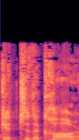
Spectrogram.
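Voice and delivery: fake British-accented machine voice. Quoting the talking car from the show: Kit voice with British accent. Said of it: "why did Kit have a British accent?".

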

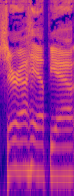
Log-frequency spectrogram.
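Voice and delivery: put-on hillbilly voice. Showing how to answer someone asking for help: ignorant hillbilly voice. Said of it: "with that voice".

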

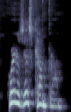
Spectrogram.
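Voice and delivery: high squeaky high-pitched voice. Asking the mouth of the Amazon where it comes from, high-pitched voice. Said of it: "You'd have to say in that tone of voice, ... how high-pitched the voices of fish are".

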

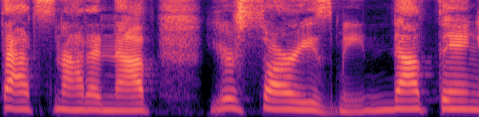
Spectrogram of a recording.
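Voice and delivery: mock screaming. Retelling a scene, voicing a man screaming at a woman: imitating someone screaming. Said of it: "He is screaming at Mia".

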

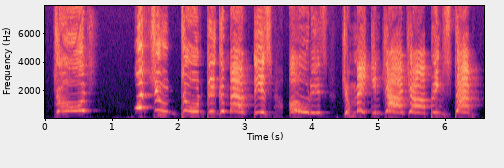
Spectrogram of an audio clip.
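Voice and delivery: play-acted very high, shrill shrieking voice. Retelling a story, the speaker voices a wife asking her husband a question, screaming wife impression.

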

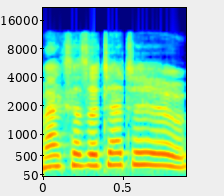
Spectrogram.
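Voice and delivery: shrill, high, screamed and blurted out. Recalling the year Grandma was fussing at [name], retelling a scream. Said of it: "So I screamed out".

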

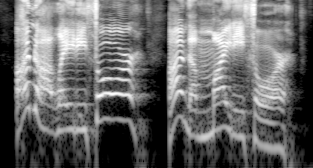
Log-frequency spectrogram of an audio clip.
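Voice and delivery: screamed out very slow, high and drawn-out. Retelling a movie scene where the villain calls her Lady Thor: imitating Jane Foster screaming. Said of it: "she screams out".

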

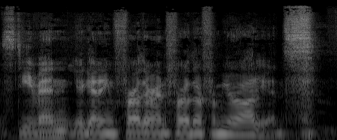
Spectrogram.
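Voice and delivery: grandfather's way of speaking. Recounting a line their grandfather loved to quote, speaker imitates grandfather's voice. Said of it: "I can only do it in my grandfather's voice".

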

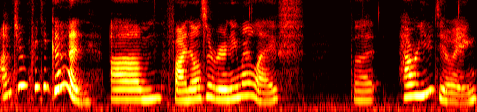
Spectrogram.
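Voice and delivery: lilting, animated sing-song. Answering a co-host's question about how you're doing, smiling while speaking. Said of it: "You said that with such a smile on your face".

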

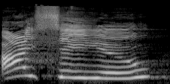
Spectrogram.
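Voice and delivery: acted, booming, full-throated, very high shout. Retelling how a mom stood up in the stands to shout, retelling a booming shout. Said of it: "She had one of these booming voices. And she would shout".

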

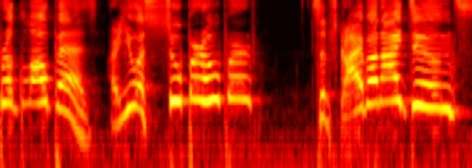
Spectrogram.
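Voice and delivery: very high, loud shouted yell. Acting out a paid fan at a game: pretend yelling from the stands. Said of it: "just yell out about the Super Hoopers".

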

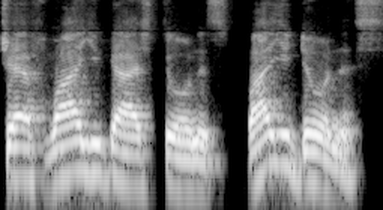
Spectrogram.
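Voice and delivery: heavily sarcastic, challenging tone. Retelling a journalist's question in an interview: imitating a sarcastic tone. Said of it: "in a very sarcastic tone".

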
